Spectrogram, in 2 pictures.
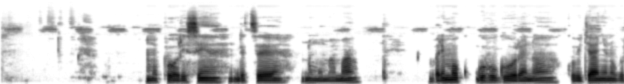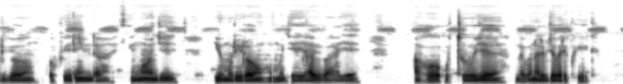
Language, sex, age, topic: Kinyarwanda, female, 18-24, government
